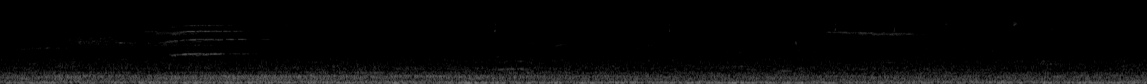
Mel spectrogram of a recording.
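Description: Wild birds calling: a short call about two seconds in, a thin falling whistle about eight seconds in, and scattered brief chirps, over a steady low background rumble.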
